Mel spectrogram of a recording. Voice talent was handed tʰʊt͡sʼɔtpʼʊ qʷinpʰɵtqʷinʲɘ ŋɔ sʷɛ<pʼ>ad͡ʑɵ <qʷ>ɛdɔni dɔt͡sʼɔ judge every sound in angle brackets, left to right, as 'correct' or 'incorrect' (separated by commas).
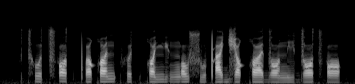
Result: correct, correct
